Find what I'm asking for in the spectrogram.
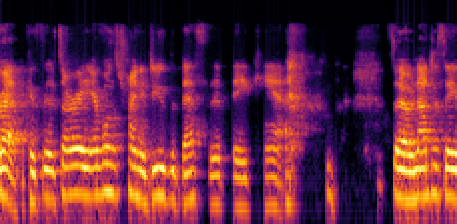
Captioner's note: laughs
